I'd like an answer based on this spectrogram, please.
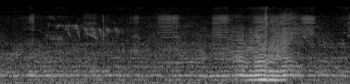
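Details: Bees emerging in spring: a steady, low droning hum with layered overtones, swelling louder for a moment near the end as one bee passes close.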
